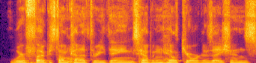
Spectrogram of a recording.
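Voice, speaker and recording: With a North Carolina accent, a man speaks at medium pitch. His intonation is monotone and flat. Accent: Southern US (North Carolina), self-described. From US South, North Carolina mountains and foothills. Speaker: executive search and leadership consultant. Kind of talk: panel interview.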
